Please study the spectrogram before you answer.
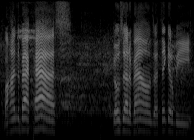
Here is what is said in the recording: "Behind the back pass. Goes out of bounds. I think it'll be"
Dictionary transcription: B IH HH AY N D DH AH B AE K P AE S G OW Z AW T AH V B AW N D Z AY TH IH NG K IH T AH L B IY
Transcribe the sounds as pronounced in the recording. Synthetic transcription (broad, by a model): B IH HH AY N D DH AH B AE K P AE S G OW Z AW T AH B AW N D Z AY TH IH NG K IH T L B IY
